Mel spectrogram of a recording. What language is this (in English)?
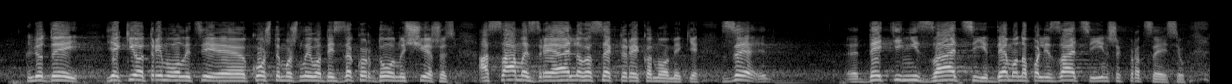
Ukrainian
